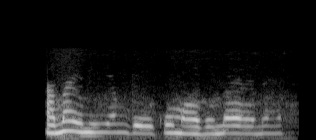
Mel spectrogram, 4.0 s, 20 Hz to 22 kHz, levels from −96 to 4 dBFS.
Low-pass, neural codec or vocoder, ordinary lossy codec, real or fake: 5.4 kHz; none; none; real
